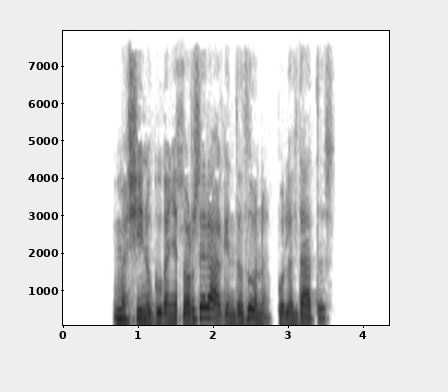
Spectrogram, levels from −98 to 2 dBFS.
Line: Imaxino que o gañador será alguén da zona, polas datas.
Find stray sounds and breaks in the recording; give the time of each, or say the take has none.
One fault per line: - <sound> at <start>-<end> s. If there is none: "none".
- dropout at 1.5-1.6 s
